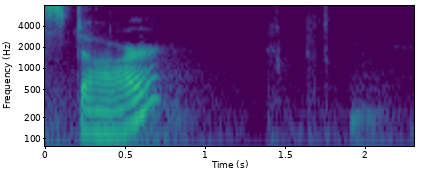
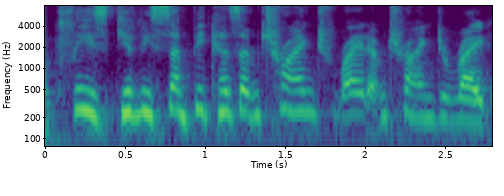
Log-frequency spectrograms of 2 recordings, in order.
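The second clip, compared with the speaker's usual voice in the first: higher, pleading writer's voice; pleading blocked writer; 7 semitones higher than usual. Pretend. Reader voicing a stuck writer begging for words, high plea. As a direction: beg like a writer who is stuck on a blank page.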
